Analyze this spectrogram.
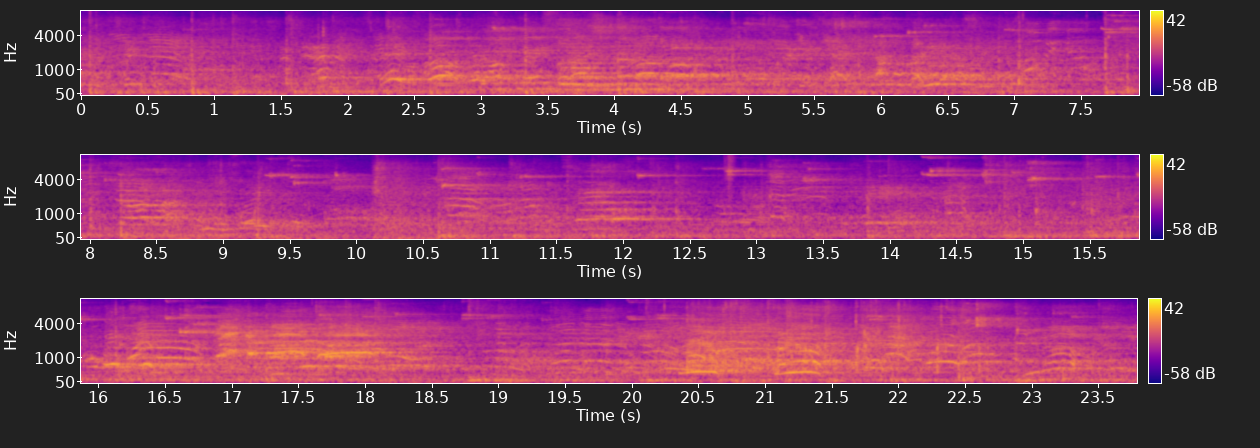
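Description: Children and adults shout and call out in a large echoing gym.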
